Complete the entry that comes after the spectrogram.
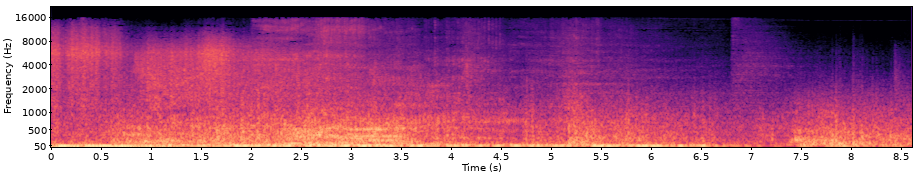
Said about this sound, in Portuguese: Não foi um choquezinho, foi um relâmpago. Bota o som aí, ó. Bom. Veio lá de fora da caverna.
